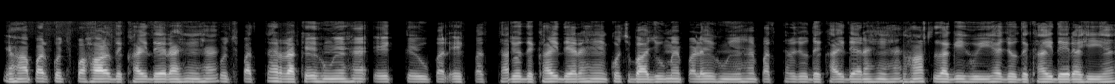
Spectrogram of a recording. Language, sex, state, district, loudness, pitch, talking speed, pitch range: Hindi, male, Uttarakhand, Uttarkashi, -20 LUFS, 125 Hz, 235 wpm, 125-130 Hz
